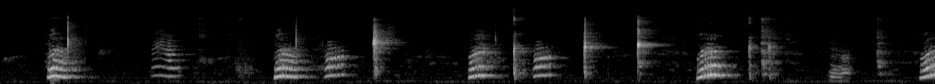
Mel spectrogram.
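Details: Javan myna, called clever and funny, mixes sharp snapping clicks with rapid nasal chattering notes and brief high squeals in an irregular, busy sequence.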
